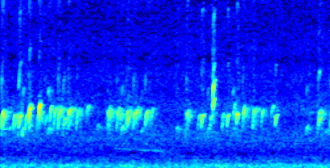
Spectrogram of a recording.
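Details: Group of European goldfinches giving chattering contact calls, used to stir males into singing, arousal and mating; soft, rapid, high twittering in runs with brief pauses, over a faint hiss.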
